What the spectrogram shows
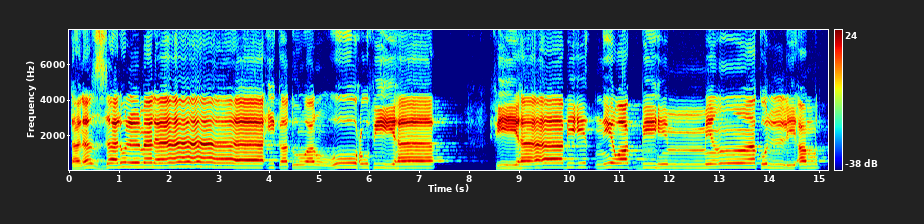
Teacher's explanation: ادغام شفوی کا قاعدہ یہ ہے کہ میم ساکن کے بعد دوسری میم آ جائے تو ادغام شفوی ہوتا ہے، غنہ کر کے پڑھیں، تو میم ساکن کے بعد دوسری میم ہے، غنہ ہوگا۔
